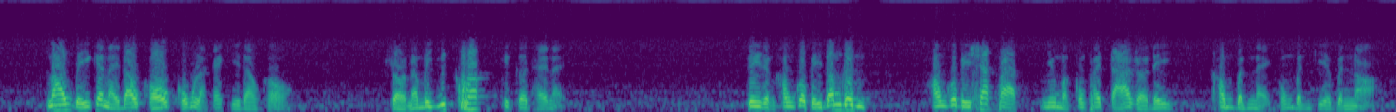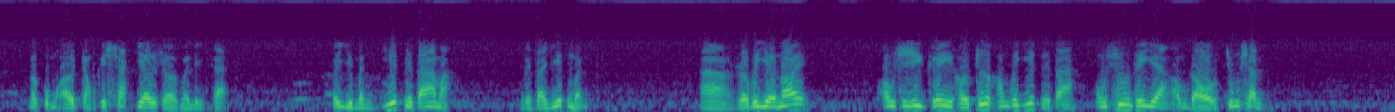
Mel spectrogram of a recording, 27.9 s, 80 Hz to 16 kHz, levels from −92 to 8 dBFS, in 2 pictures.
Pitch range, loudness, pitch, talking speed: 105-145 Hz, -25 LUFS, 130 Hz, 200 wpm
